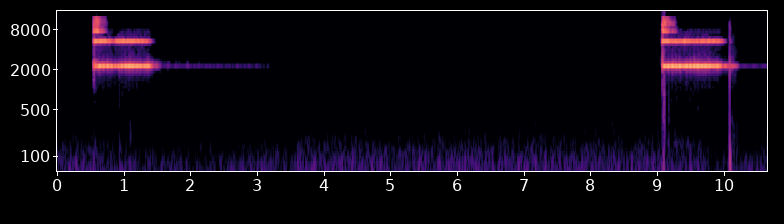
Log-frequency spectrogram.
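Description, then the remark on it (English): A meditation bell rings twice to end a meditation, each clear, bright tone lasting about a second, separated by roughly eight seconds of complete silence. The strikes are fairly loud, with no voices. “very gently, I'm going to bring us out of the meditation with the Bing bell ringing.”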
